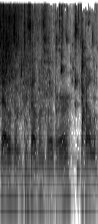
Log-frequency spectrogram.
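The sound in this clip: Water rushes into a film developing tank as a plain-water stop after the developer is dumped. It is a continuous, splashy pour that rises and dips in loudness in short surges.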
